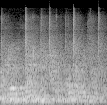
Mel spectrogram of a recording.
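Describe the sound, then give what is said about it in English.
A jump rope slaps a gym floor at the Circleville Juvenile Correctional Facility in central Ohio while young men warm up, making sharp, regular thwacks about every half second over a steady background murmur. “A jump rope slams against the gym floor at the Circleville Juvenile Correctional Facility in central Ohio as about a dozen young men warm up and stretch their arms.”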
